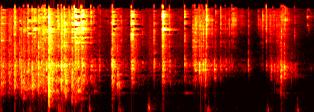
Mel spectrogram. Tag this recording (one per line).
breaking
broken
debris
glass
shatter
smash
smashing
